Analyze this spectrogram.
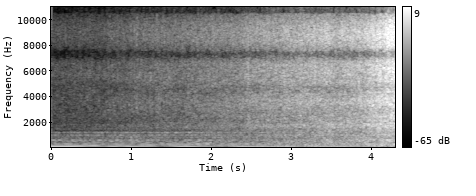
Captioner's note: waves crashing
